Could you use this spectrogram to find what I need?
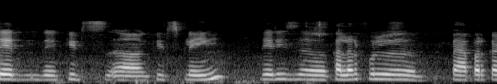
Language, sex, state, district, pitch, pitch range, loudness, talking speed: English, female, Odisha, Nuapada, 225 Hz, 210-235 Hz, -18 LUFS, 155 wpm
